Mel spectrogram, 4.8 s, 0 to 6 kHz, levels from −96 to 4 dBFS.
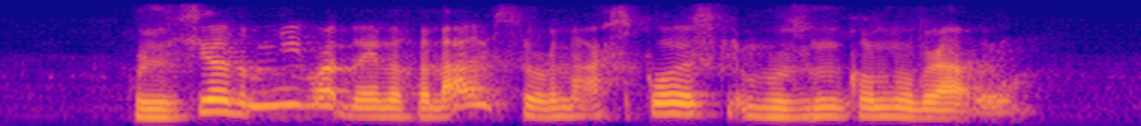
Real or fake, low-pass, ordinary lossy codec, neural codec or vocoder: fake; 5.4 kHz; AAC, 48 kbps; autoencoder, 22.05 kHz, a latent of 192 numbers a frame, VITS, trained on one speaker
